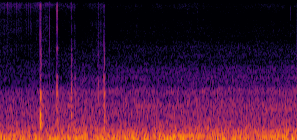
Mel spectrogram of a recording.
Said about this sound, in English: So you can hear my car driving.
